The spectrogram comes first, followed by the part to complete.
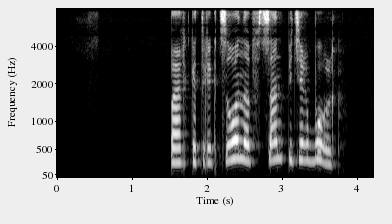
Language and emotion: Russian, positive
